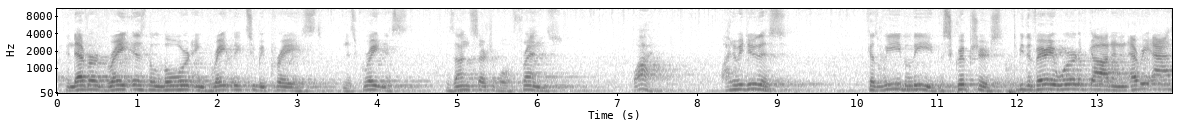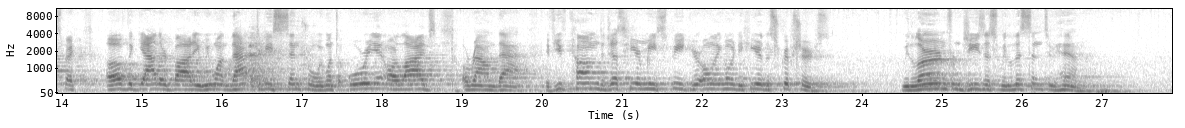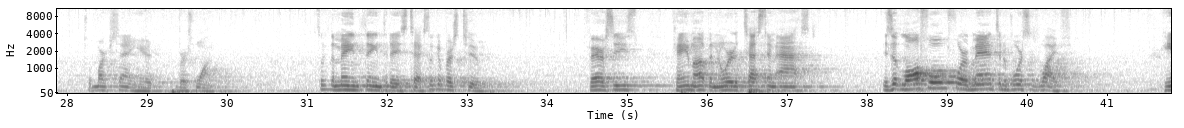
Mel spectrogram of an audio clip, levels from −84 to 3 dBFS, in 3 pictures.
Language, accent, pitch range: English, American, 140-185 Hz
